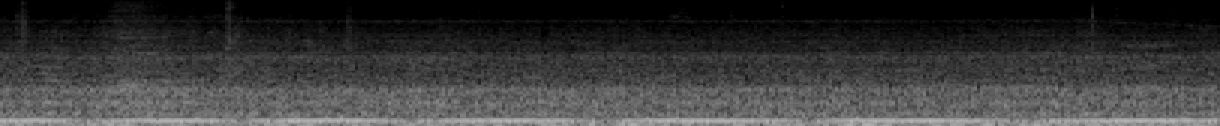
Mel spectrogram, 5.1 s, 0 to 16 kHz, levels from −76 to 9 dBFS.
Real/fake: fake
